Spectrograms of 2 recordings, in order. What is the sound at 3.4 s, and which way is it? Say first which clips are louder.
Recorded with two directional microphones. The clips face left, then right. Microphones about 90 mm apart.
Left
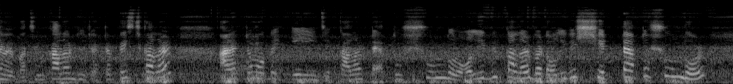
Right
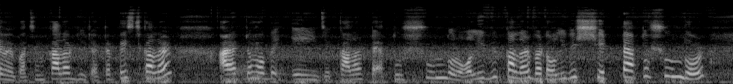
Speech: right 8 dB; 35° right (ahead or behind).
